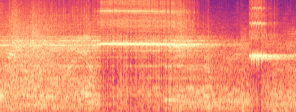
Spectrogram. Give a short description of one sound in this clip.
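A referee blows a whistle.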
